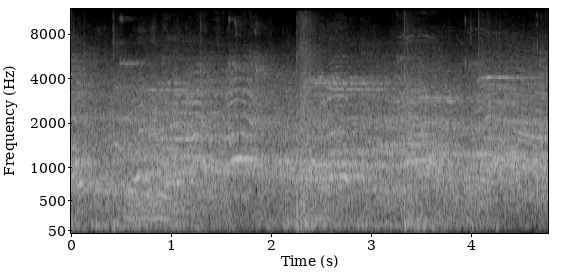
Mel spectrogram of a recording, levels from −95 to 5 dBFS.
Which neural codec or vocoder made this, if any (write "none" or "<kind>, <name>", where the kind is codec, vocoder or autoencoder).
none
